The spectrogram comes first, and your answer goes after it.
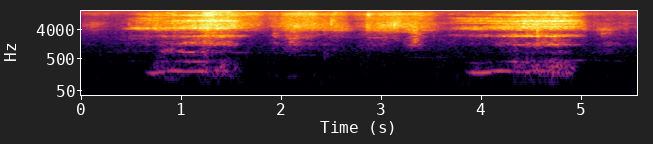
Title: Baby's fun while mother's snoring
